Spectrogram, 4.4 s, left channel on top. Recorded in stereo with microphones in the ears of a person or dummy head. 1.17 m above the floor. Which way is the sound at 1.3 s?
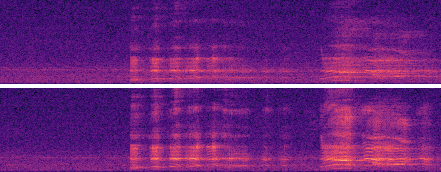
25° right (ahead or behind).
